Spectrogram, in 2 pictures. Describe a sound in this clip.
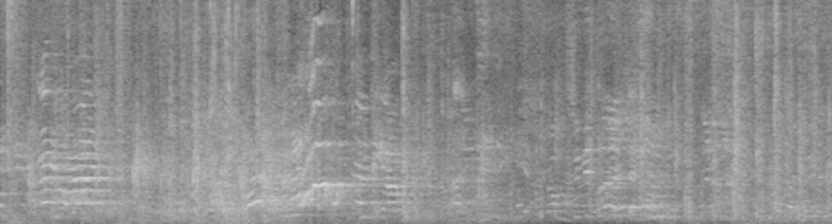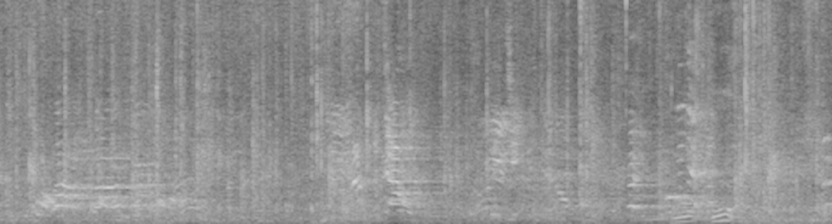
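A ball thuds when kicked across a wooden floor.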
